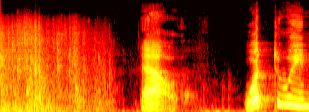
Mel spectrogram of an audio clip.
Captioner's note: loud Crash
